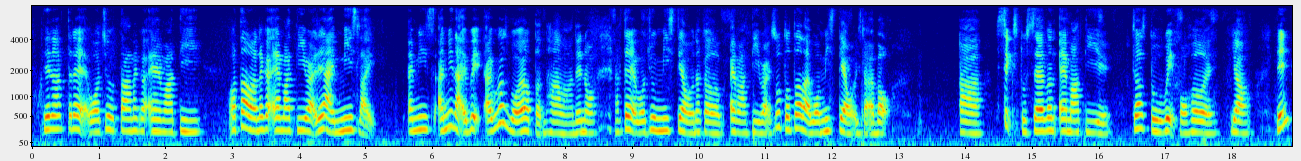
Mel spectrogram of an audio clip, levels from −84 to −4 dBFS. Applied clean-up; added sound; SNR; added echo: none; none; none; none.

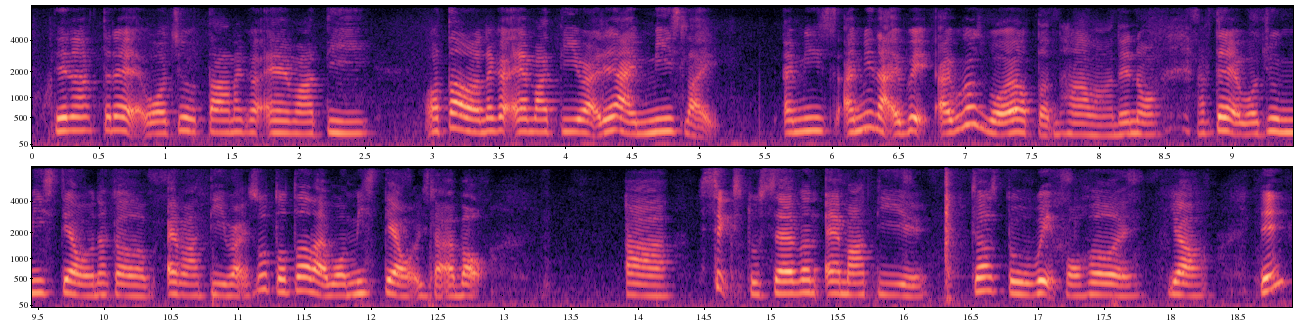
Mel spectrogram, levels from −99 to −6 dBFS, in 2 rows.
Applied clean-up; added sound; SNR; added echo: none; Microwave oven; 16 dB; none.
